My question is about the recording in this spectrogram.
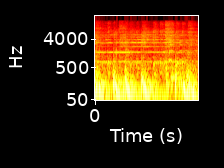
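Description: Dhumal band playing a song at high volume: a steady beat of deep drum hits under a sustained melody line.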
